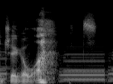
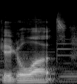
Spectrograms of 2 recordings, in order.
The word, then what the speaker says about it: gigawatts: Not the going back in time part, but the the jigawatts. They just mispronounced gigawatts.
